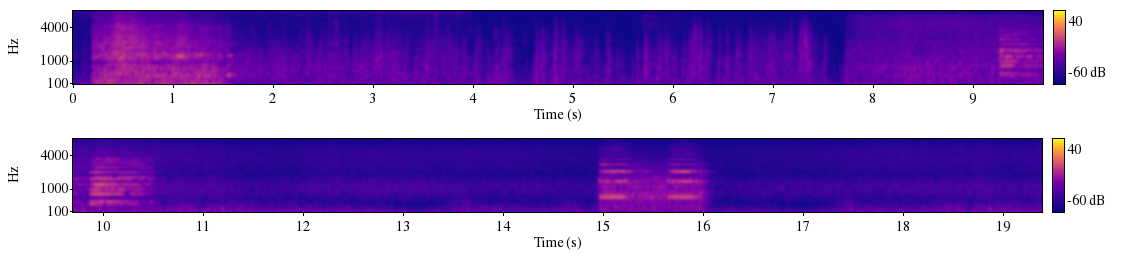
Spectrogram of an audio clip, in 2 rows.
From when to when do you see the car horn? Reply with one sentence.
The car horn can be heard from 0.1 to 1.6 s, from 9.2 to 10.5 s and from 14.9 to 16.0 s.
